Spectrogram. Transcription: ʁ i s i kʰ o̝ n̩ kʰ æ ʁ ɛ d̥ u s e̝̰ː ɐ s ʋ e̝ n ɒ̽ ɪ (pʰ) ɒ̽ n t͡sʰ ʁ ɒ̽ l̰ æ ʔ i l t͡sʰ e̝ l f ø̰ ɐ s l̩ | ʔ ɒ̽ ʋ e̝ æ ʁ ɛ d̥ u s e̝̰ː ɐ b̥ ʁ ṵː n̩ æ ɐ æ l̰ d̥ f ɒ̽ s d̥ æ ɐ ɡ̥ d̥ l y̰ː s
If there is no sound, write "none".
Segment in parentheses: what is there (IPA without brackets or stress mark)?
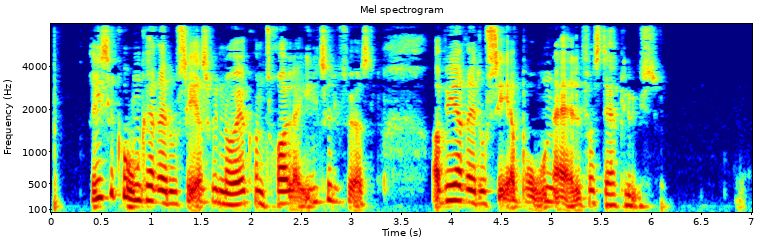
kʰ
